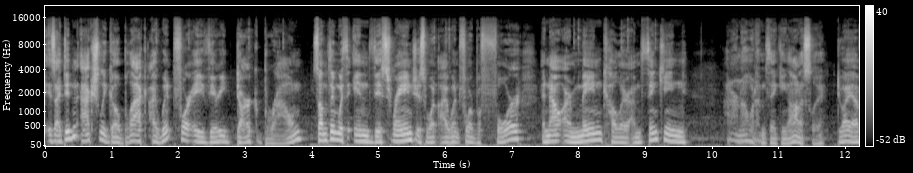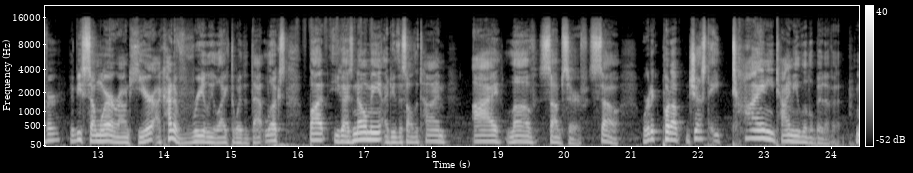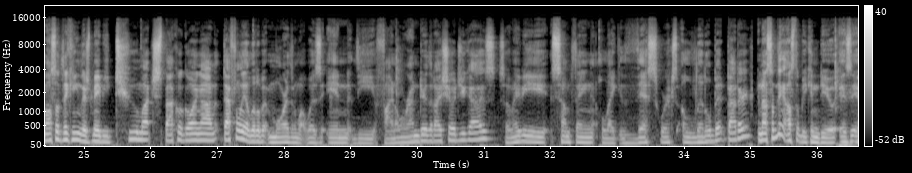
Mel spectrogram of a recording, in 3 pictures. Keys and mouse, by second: 5.5 click, 6.1 middle click, 7.4 click, 13.6 click, 14.5 middle click, 16.9-21.0 drag, 25.3-27.1 drag, 29.2 shift+drag, 29.3 shift+middle click, 31.0-32.3 drag, 34.9 middle click, 35.7 g, 36.5 click.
